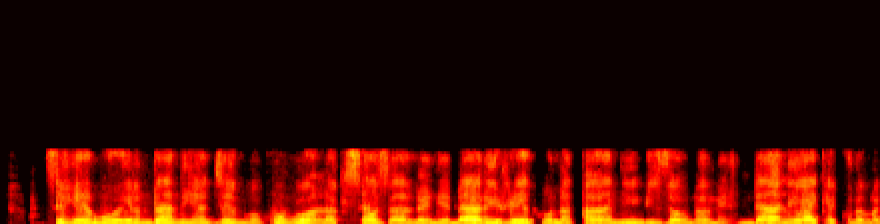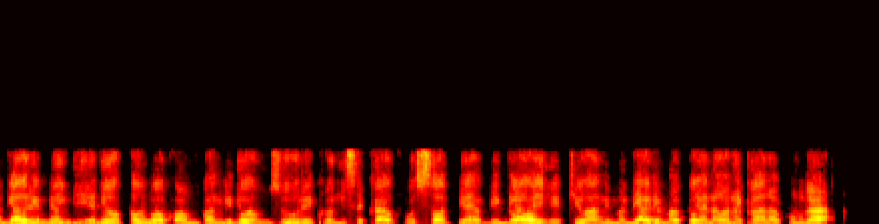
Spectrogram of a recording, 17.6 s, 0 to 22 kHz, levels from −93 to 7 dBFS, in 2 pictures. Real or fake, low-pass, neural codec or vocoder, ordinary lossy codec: fake; 7.2 kHz; codec, 24 kHz, 1.5 kbps, HILCodec; MP3, 64 kbps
